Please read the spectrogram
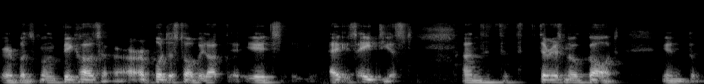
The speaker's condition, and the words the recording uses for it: Stuttering. So um, today it still happens. I still get the uh, blocks, um,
